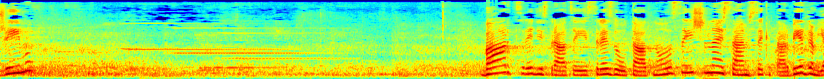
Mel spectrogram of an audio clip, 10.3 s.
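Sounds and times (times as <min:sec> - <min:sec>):
speech: 0:00.0 - 0:00.6, 0:06.0 - 0:10.2
parliament chamber bell: 0:01.5 - 0:04.6.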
